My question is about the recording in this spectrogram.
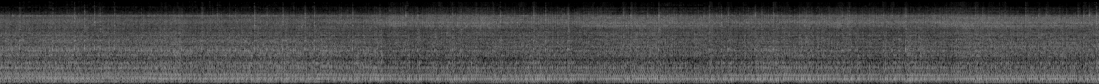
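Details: Poulan Pro 525 chainsaw (essentially a Pioneer P52), governed carb about one and an eighth turns open, lean running suspected: steady high scream at no load with rapid pitch warble; carburetor governor engaging at no load.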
